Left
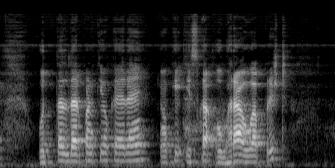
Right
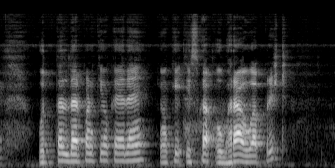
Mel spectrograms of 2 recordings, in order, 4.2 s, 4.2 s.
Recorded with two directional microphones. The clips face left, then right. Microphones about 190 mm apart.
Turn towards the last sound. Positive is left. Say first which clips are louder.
# right 4 dB
turn(degrees=-25)  # may be behind; listen again after turning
